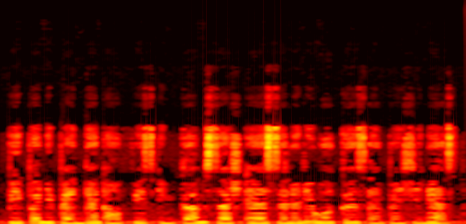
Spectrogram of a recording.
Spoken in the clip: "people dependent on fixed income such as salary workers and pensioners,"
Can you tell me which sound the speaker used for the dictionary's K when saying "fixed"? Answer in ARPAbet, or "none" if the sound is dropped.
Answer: none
